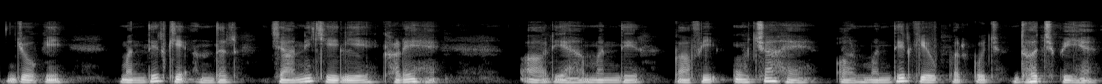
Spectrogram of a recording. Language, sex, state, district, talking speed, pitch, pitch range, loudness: Hindi, male, Uttar Pradesh, Gorakhpur, 130 wpm, 105 Hz, 100-110 Hz, -18 LUFS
